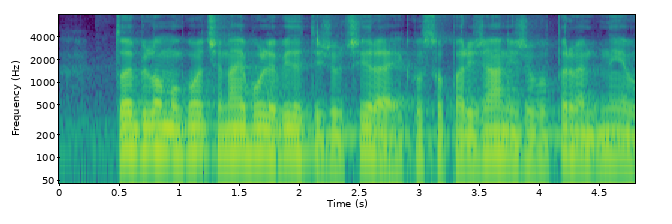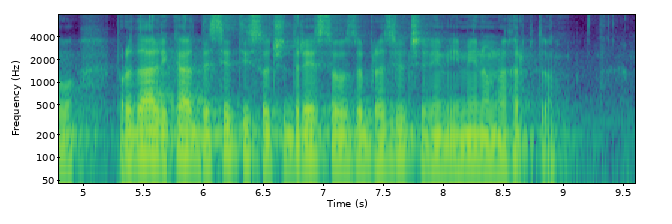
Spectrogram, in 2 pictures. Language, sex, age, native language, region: Slovenian, male, 18-29, Slovenian, Savinja region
